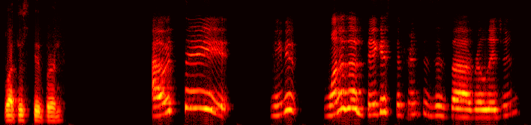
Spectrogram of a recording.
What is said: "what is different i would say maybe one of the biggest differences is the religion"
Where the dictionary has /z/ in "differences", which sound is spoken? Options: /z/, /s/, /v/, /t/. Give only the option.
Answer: /z/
